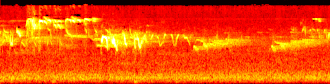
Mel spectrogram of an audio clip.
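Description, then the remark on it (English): A bird sings close by in a continuous stream of bright, high warbling phrases and trills, rising and dipping in pitch, over a soft, steady background hush with no voices. “A bird lands nearby and begins to sing.”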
